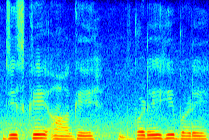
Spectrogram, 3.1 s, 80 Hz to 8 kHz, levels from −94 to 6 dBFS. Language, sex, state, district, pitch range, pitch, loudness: Hindi, female, Chandigarh, Chandigarh, 165-195 Hz, 175 Hz, -14 LUFS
